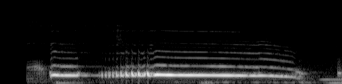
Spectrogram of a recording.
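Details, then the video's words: Single complete puter coo: a clear opening note, a rapid vibrating roll, then a long smooth tone gently sinking in pitch before cutting off, in the extended pelung manner. "SUARA PUTER PELUNG GACOR DOR"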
